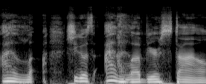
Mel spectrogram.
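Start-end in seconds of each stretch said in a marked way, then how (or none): 1.0-2.1 mock earnest delivery, lower. Retelling what a fan said at a meet and greet: imitating an earnest fan. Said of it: "she was so earnest".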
